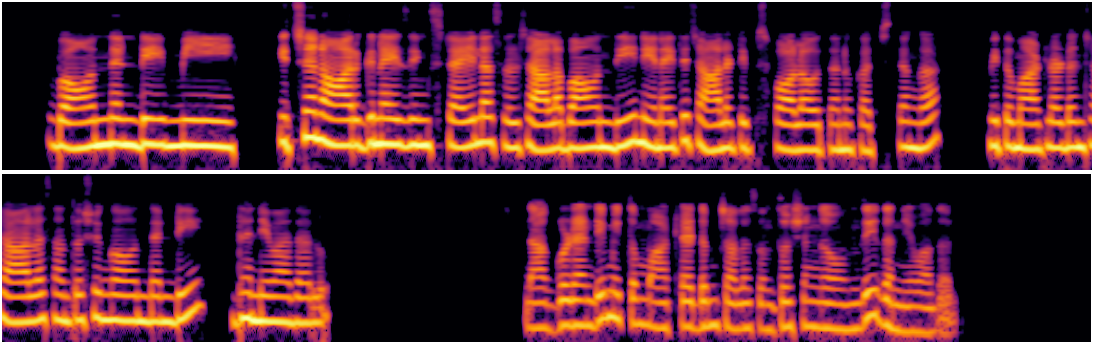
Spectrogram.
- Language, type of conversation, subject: Telugu, podcast, ఆరోగ్యాన్ని కాపాడుకుంటూ వంటగదిని ఎలా సవ్యంగా ఏర్పాటు చేసుకోవాలి?
- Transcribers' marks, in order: static; in English: "కిచెన్ ఆర్గనైజింగ్ స్టైల్"; in English: "టిప్స్ ఫాలో"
